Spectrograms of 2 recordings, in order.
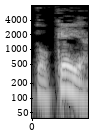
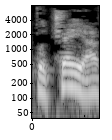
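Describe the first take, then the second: First: The middle consonant sounds like 'k'. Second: The middle consonant sounds like 'ch'. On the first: The speaker calls it right. "sino toqueia" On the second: The speaker calls it wrong. "no se pronuncia tocheia"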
